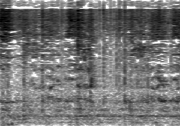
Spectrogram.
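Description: Hot oil sizzling in an aluminium kadai while a metal spatula is scraped and stirred around the pan, spreading the oil.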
